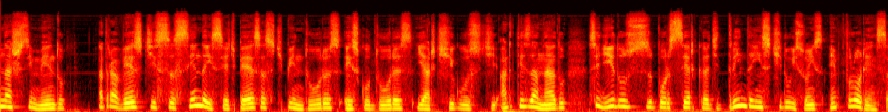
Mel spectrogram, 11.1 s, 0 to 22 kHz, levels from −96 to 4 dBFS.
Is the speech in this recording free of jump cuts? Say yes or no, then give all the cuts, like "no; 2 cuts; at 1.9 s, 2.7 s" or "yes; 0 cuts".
yes; 0 cuts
